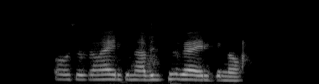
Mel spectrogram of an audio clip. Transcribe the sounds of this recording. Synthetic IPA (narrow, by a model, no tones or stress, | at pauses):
oːsukɐmaːjiɾikʲːunːoɐbisukaːjiɾikʲːunːoː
